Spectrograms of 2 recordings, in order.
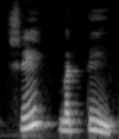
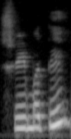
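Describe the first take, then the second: First: श्रीमती slowly split, "shree, mati"; misspelt reading. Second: Said in the usual way. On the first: Shown as a demonstration. Teacher reads the wrong column, श्रीमती slow and broken up. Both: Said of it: "सही और गलत".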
